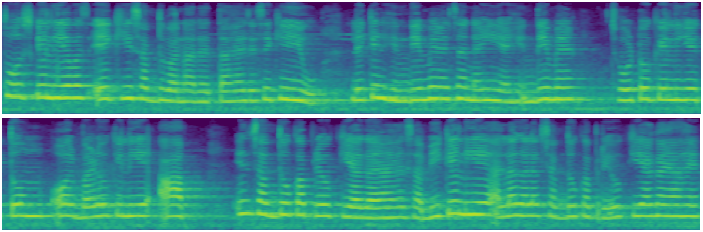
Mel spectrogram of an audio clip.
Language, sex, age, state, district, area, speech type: Hindi, female, 18-30, Madhya Pradesh, Hoshangabad, rural, spontaneous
